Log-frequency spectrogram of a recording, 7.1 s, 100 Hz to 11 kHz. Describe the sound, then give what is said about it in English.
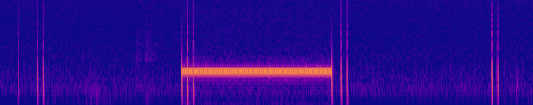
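A single two-second burst of the ringback tone of an outgoing phone call to the executive producer of the Mike Calta Show on 102.5 The Bone, a steady electronic hum, framed by faint clicks and taps before and after in an otherwise quiet line. “I told him I was calling, so let's see if he picks up.”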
